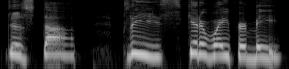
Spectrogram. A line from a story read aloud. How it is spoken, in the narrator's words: screamed frantically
